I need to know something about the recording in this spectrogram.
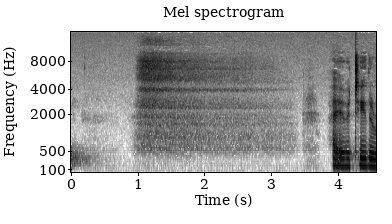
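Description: A woman exhales slowly and audibly.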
